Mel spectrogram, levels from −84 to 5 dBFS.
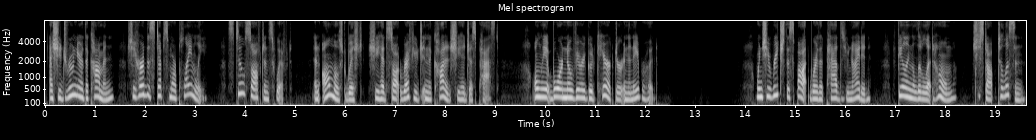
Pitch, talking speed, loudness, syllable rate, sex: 230 Hz, 175 wpm, -19 LUFS, 5.4 syllables/s, female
